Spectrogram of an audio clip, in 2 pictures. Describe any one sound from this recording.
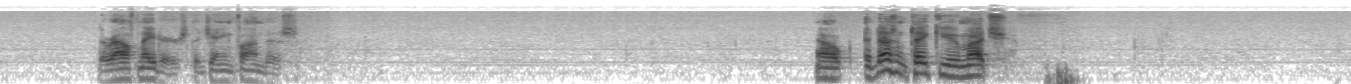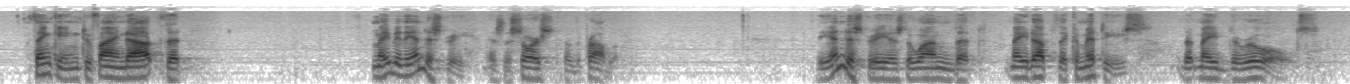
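A middle-aged man speaks calmly in short phrases with long pauses, heard through a microphone.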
